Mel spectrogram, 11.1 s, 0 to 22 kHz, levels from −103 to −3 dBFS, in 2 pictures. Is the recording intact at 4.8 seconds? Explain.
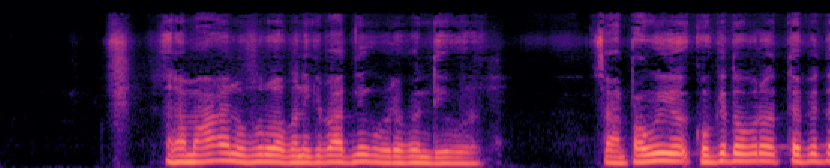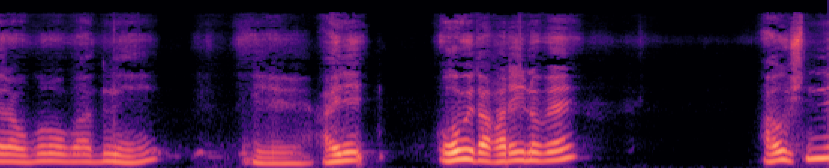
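Yes, at 4.8 seconds the speech runs intact, with no dropout, click, distortion or other break to be heard.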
